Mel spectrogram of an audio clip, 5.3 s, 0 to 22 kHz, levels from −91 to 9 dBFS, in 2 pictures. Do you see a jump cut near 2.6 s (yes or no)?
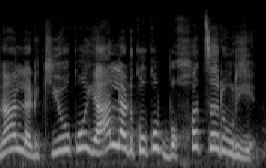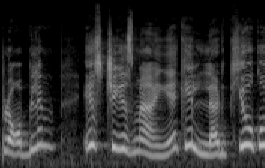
yes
